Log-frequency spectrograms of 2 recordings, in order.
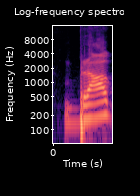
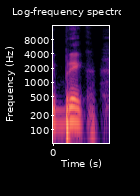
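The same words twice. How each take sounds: First: ब्राग said brag with an open a; correct word. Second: ब्रेग read as written, breg with an e vowel; misspelled reading. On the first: Teacher gives students the corrected word, brag. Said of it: "ब्राग बोलोगे". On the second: Teacher reads the wrong spelling aloud, breg. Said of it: "ब्रेग नहीं". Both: Shown as a demonstration.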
